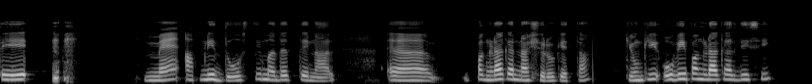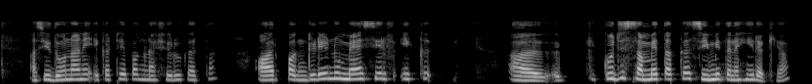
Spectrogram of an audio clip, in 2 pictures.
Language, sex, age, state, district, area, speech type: Punjabi, female, 30-45, Punjab, Kapurthala, urban, spontaneous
